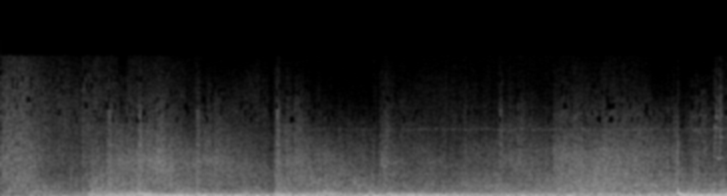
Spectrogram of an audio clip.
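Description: Sound effect of a large explosion: a sudden boom that swells about a second in into a long, steady rumbling roar.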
